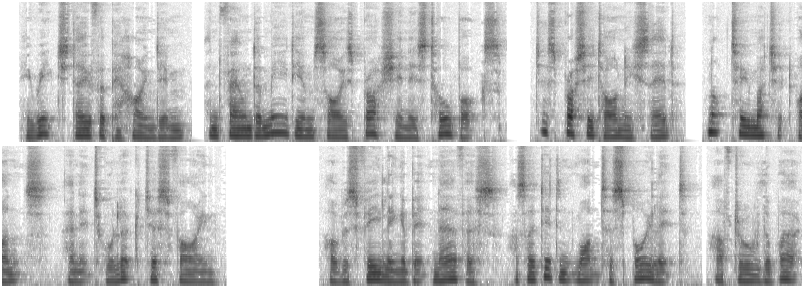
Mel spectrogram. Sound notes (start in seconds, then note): none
